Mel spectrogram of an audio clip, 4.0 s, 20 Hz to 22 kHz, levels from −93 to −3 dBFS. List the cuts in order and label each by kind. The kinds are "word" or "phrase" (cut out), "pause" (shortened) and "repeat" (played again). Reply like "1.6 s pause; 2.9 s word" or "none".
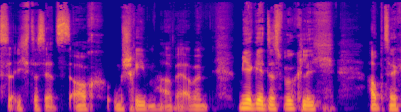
none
